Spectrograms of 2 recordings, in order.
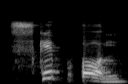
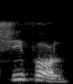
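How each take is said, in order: First: It begins with an 'sk' sound. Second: It begins with an 'sh' sound. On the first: The speaker calls it right. "but it's actually Skip All" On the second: The speaker calls it wrong. "of course, thought it was Schiphol"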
